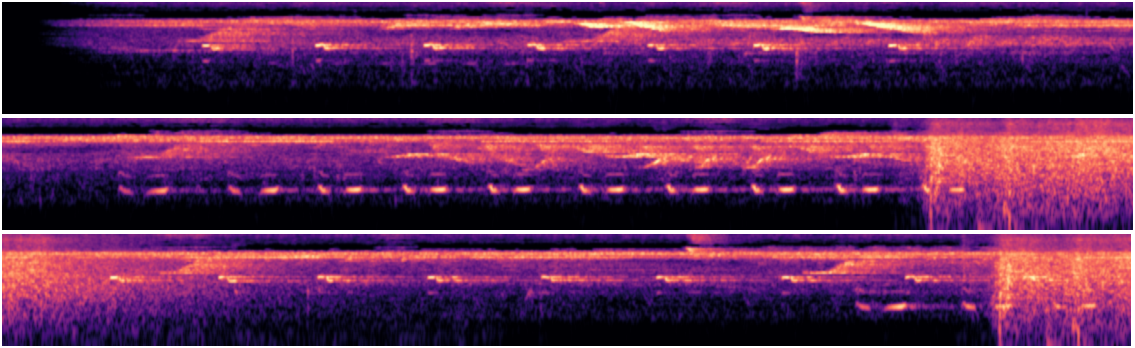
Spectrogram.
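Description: Nature ambience from a background soundtrack: many birds chirping and whistling in short repeated phrases, over a steady pulsing trill. A loud rushing noise comes in about ten seconds in.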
